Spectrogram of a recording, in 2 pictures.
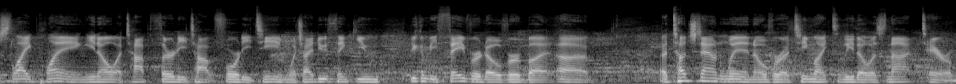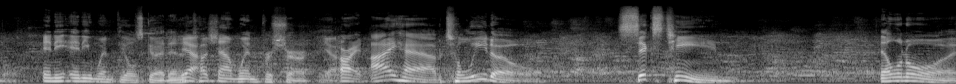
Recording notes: Live from Pour Bros. Craft Taproom.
